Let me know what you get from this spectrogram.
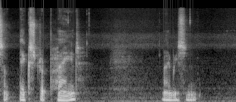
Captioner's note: silence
